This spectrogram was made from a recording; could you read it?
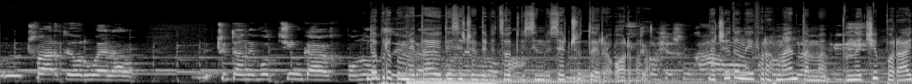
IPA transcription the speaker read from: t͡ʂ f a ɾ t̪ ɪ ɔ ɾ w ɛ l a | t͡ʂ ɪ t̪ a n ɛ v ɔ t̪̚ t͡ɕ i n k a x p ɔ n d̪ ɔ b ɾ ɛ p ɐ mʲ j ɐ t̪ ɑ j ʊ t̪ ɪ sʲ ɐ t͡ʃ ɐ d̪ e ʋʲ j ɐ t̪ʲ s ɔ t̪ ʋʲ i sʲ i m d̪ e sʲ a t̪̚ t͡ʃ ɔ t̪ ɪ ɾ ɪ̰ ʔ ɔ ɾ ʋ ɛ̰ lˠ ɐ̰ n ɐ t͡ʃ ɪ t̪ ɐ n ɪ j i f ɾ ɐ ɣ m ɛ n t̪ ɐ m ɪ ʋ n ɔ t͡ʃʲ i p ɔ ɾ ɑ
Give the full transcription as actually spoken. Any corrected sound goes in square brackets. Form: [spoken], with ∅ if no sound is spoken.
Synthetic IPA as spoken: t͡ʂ f a ɾ t̪ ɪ ɔ ɾ w ɛ l a | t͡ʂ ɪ t̪ a n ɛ v ɔ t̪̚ t͡ɕ i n k a x p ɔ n d̪ ɔ b ɾ ɛ p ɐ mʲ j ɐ t̪ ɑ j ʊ t̪ ɪ sʲ ɐ t͡ʃ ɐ d̪ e ʋʲ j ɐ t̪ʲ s ɔ t̪ ʋʲ i sʲ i m d̪ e sʲ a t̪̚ t͡ʃ ɔ t̪ ɪ ɾ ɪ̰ ʔ ɔ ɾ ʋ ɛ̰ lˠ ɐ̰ n ɐ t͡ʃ ɪ t̪ ɐ n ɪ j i f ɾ ɐ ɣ m ɛ n t̪ ɐ m ɪ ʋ n ɔ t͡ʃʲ i p ɔ ɾ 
